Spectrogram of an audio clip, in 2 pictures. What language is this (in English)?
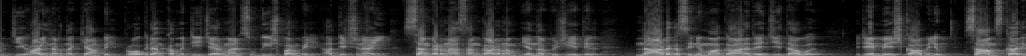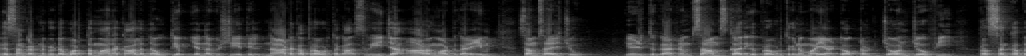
Malayalam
